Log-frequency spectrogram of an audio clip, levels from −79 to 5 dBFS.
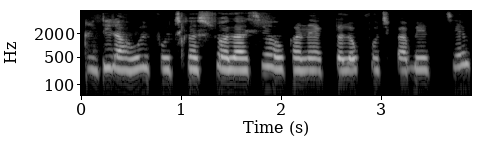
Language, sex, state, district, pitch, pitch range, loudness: Bengali, female, West Bengal, Paschim Medinipur, 245 Hz, 235-260 Hz, -27 LUFS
